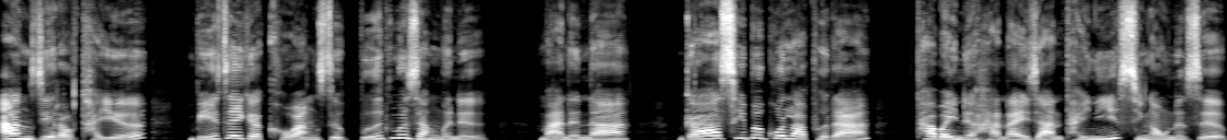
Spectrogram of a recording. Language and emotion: Bodo, happy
